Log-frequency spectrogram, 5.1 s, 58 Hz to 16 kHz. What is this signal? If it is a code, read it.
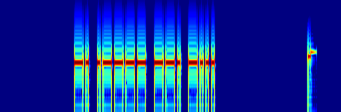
Morse code, heard as a keyed tone, about 28 wpm, 700 Hz. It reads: N1GB
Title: NA SOTA Chaser Callsigns 28wpm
